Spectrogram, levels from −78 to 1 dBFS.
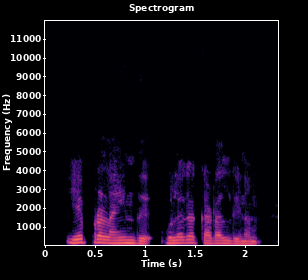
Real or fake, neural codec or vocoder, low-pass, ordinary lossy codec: real; none; 10.8 kHz; Opus, 16 kbps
